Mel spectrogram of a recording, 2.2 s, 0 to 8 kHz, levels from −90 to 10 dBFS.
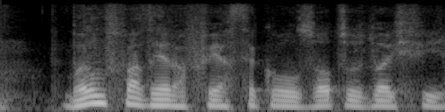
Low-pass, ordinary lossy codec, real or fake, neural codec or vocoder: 7.2 kHz; none; fake; codec, 16 kHz in and 24 kHz out, 0.6 kbps, FocalCodec, streaming, 4096 codes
